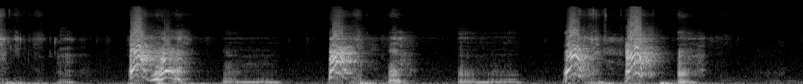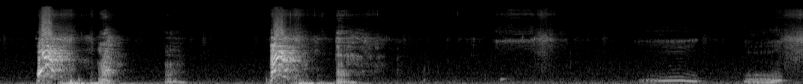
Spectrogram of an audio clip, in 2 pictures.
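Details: Doberman Pinscher female spinning in circles after her own tail just after sunrise, a daily habit; loud rough barks in short clusters every two seconds or so, then a quieter stretch near the end.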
